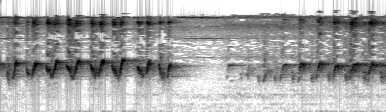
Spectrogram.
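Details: Lure song of a persistently singing yellow-vented bulbul: a quick run of looping, bouncing chirps, a brief pause, then a second bubbly phrase starting up again.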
